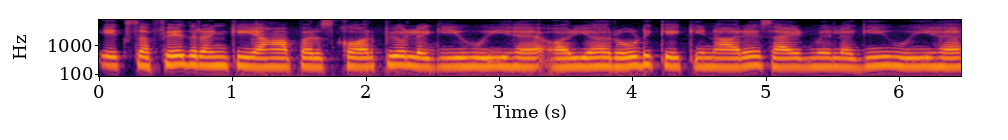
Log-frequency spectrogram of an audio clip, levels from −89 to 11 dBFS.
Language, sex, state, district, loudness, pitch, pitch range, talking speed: Hindi, female, Chhattisgarh, Bastar, -15 LUFS, 190 Hz, 185-205 Hz, 185 wpm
